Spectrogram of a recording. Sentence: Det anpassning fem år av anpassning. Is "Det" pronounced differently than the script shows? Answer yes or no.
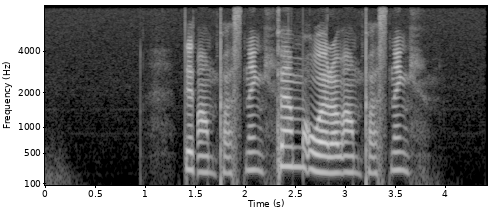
no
